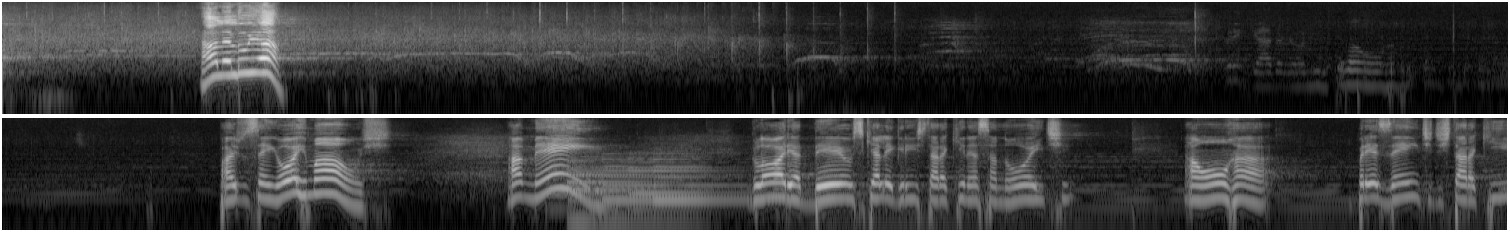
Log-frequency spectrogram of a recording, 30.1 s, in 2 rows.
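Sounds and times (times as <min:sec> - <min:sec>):
audience applause: 0:00.0 - 0:08.2
speech: 0:02.0 - 0:02.9, 0:17.3 - 0:19.0, 0:20.1 - 0:21.2, 0:22.6 - 0:25.8, 0:26.9 - 0:27.8, 0:28.6 - 0:30.0.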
